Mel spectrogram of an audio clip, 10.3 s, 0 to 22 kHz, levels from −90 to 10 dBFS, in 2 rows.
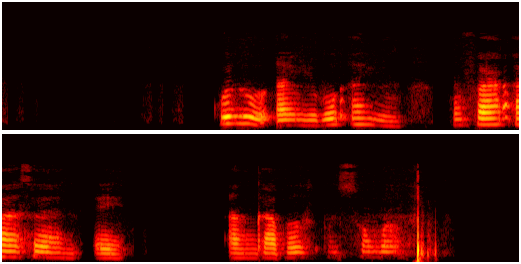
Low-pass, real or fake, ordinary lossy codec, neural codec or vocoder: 9.9 kHz; fake; MP3, 32 kbps; vocoder, 22.05 kHz, 80 mel bands, WaveNeXt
